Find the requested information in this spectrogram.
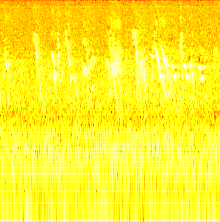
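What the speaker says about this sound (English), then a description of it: "Beautiful sharp notes from the white-browed sparrow weavers." White-browed sparrow weavers sing in sharp, rapid chirping phrases at sunrise on an African safari. The bursts come one after another, faint to moderate and somewhat distant, with no voices over them.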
